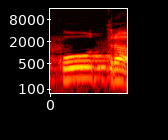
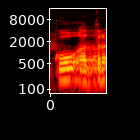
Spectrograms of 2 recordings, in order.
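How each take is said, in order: First: कोत्र said as one joined word, with no separate अ; कोत्र run together with the अ silent, said firmly; correct sandhi form. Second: को अत्र said as two words, with the अ of अत्र spoken; को and अत्र kept apart, sounding the अ of अत्र; wrong split form. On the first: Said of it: "कोत्र ऐसे बोलना पड़ेगा". (कोत्र को एक शब्द में, अ को मौन रखकर बोलें) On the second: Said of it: "को अत्र ऐसे नहीं बोलना पड़ेगा". (को अत्र को अलग-अलग, अत्र के अ के साथ बोलें) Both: Shown as a demonstration.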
